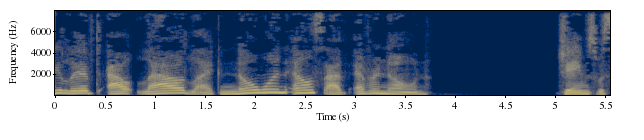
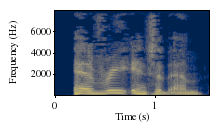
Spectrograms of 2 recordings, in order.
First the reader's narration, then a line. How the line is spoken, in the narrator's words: Joe laughed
